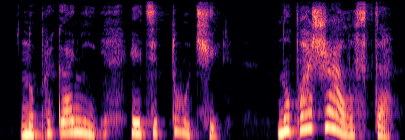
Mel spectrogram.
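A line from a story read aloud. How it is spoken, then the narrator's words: Whispered question. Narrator (Russian): шепотом спросил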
